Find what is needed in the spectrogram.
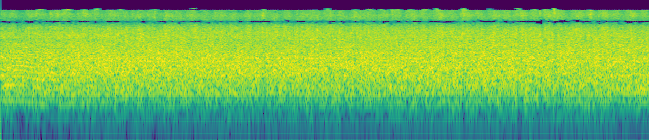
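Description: Steady mechanical noise of automatic silk-reeling machinery running, a continuous dense din with no distinct beat.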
